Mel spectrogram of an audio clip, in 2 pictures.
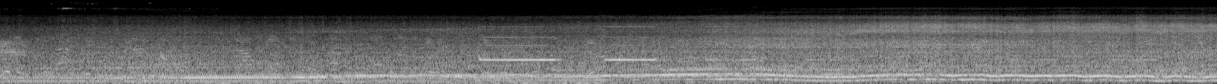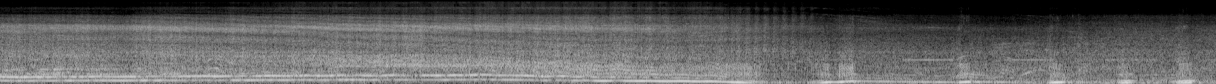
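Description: A pro street diesel pickup at a Sedalia, Missouri truck and tractor pull, its engine spooling up loud and close. The drone rises and wavers for about twenty seconds, then dips and pulses briefly near the end, with an announcer talking over it.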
